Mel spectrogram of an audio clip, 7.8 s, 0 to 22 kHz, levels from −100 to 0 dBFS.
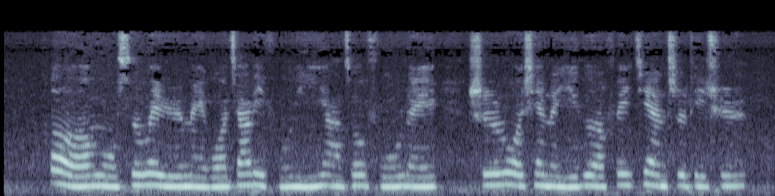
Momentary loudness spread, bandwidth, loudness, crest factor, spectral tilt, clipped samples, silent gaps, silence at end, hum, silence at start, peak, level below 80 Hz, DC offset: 6 LU; 11.5 kHz; -23 LUFS; 14 dB; -4.5 dB/octave; under 0.1%; none; 0.3 s; none; 0.5 s; -8 dBFS; -56 dBFS; under 0.1%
